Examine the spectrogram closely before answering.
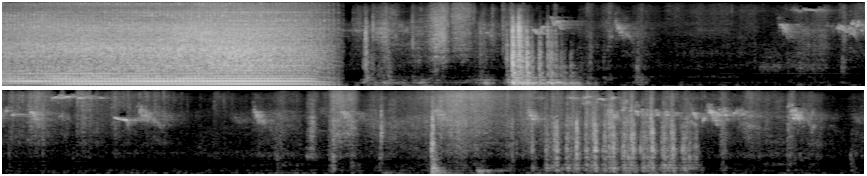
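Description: Hayter petrol lawn mower engine running steadily, then cut off suddenly about three seconds in. After that come knocks from the plastic grass box and rustling as grass clippings are tipped into a compost bin, with birds chirping.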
